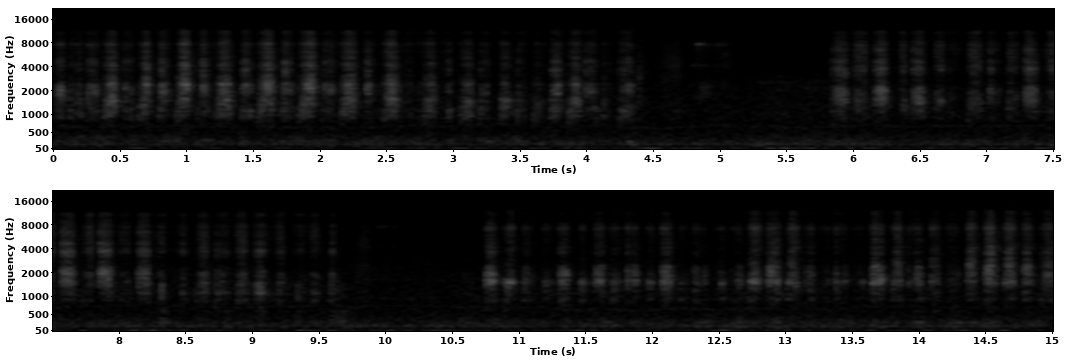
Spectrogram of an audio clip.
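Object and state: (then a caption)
Scratch art paper being scratched. A wooden stylus scratches a black coated scratch paper page in a small spiral pad while colouring in the shapes. Quick, bright, rasping strokes come in three steady bursts, separated by two short pauses of softer, quieter scratching.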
